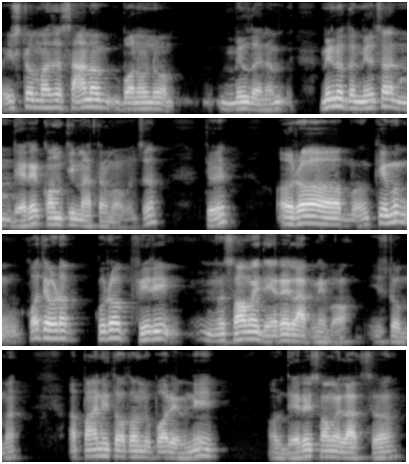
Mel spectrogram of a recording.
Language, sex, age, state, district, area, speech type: Nepali, male, 60+, West Bengal, Kalimpong, rural, spontaneous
